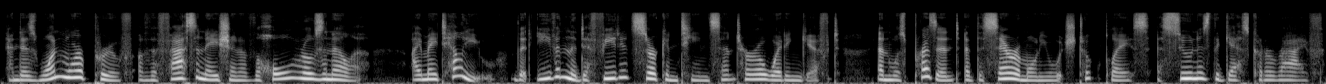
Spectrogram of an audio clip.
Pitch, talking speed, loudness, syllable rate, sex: 230 Hz, 190 wpm, -17 LUFS, 5.4 syllables/s, female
